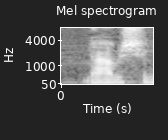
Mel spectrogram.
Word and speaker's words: Nabeshin: Nabshin is at NABESHIN 186. And that's Nabshin 186. The fuck? That's how it's spelled. Like, that's why I spell it out. And if people are curious, because Nabashin doesn't sound like Nabshin, which is how it's spelled, I should just say.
